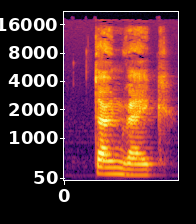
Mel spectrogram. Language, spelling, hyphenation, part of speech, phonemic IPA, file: Dutch, tuinwijk, tuin‧wijk, noun, /ˈtœy̯n.ʋɛi̯k/, Nl-tuinwijk.ogg
- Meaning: a mostly low-rise suburb with many characteristics of a village, loosely based on the garden city model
